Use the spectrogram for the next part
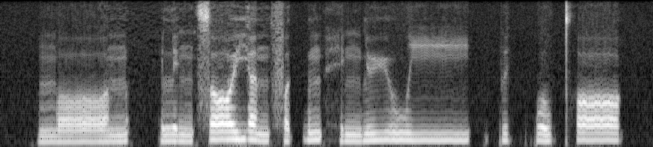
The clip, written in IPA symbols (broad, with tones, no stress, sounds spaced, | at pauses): n̪ ɔː˨˧ n | l ɪ˨ ŋ s ɔː˥ j ɐ˨˧ n f ɐ˨˥ k̚ ɵ˥ n h ɪ˧ ŋ l yː˥ w iː˥ | p ɪ˨˥ k̚ p o˧ w t̪ʰ ɔː˥ k̚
